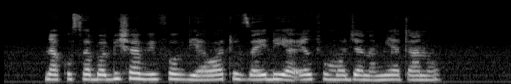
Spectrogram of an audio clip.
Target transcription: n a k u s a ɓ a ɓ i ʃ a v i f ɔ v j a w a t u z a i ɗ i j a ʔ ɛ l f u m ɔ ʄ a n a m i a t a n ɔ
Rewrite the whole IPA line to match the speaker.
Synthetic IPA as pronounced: n a k u s a ɓ a ɓ i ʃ a v i f ɔ v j a w a t u z a i ɗ i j a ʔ ɛ l f u m ɔ ʄ a n a m i a t a n ɔ

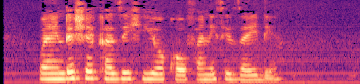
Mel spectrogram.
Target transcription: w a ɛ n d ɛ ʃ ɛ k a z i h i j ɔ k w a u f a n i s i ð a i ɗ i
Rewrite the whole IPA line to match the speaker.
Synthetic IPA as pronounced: w a ɛ n d ɛ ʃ ɛ k a z i h i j ɔ k w a u f a n i s i z a i ɗ i

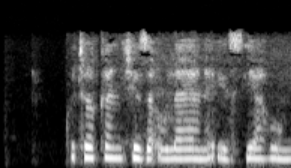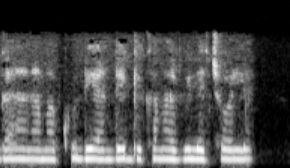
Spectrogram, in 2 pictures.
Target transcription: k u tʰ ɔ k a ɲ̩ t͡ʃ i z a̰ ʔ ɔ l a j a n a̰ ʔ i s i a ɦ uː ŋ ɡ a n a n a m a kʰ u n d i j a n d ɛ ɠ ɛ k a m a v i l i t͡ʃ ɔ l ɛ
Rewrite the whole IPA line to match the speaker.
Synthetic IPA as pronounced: k u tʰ ɔ k a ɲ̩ t͡ʃ i z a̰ ʔ u l a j a n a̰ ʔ i s i a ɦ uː ŋ ɡ a n a n a m a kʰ u n d i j a n d ɛ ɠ ɛ k a m a v i l ɛ t͡ʃ ɔ l ɛ

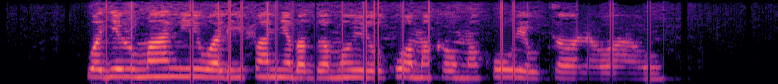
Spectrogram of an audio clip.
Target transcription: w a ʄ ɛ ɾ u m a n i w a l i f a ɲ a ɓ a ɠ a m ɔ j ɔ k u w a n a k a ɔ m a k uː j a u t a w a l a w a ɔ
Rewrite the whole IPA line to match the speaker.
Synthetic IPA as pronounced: w a ʄ ɛ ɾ u m a n i w a l i f a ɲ a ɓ a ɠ a m ɔ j ɔ k u w a m a k a ɔ m a k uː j a u t a w a l a w a ɔ

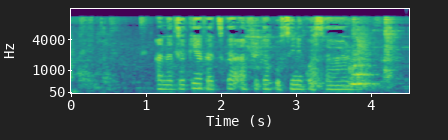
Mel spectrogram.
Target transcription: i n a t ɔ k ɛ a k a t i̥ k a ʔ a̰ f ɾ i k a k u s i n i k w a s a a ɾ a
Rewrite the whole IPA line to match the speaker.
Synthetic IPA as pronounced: a n a t ɔ k ɛ a k a t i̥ k a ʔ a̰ f ɾ i k a k u s i n i k w a s a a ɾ a

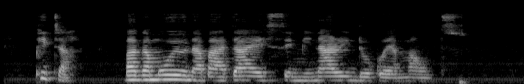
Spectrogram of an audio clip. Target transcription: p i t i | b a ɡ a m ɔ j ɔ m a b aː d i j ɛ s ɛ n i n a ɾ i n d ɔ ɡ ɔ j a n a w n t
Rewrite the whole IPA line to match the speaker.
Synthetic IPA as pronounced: p i t a | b a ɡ a m ɔ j ɔ n a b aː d a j ɛ s ɛ m i n a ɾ i n d ɔ ɡ ɔ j a m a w n t

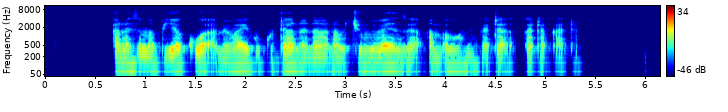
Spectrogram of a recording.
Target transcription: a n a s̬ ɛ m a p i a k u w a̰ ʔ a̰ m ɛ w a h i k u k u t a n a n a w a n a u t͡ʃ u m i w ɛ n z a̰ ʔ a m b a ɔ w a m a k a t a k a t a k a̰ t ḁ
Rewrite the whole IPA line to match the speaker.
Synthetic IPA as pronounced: a n a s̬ ɛ m a p i a k u w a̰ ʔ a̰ m ɛ w a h i k u k u t a n a n a w a n a u t͡ʃ u m i w ɛ n z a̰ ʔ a m b a ɔ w a m ɛ k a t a k a t a k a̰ t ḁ

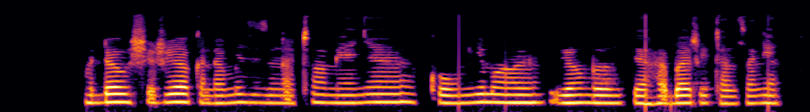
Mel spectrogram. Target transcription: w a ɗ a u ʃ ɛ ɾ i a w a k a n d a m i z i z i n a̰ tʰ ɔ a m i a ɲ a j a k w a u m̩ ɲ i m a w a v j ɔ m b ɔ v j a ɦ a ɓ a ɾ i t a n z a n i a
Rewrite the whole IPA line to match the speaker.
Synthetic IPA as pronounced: w a ɗ a u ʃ ɛ ɾ i a w a k a n d a m i z i z i n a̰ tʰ ɔ a m i a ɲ a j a k w a u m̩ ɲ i m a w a v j ɔ m b ɔ v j a ɦ a ɓ a ɾ i t a n z a n i a

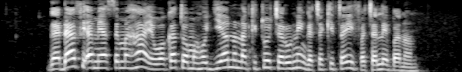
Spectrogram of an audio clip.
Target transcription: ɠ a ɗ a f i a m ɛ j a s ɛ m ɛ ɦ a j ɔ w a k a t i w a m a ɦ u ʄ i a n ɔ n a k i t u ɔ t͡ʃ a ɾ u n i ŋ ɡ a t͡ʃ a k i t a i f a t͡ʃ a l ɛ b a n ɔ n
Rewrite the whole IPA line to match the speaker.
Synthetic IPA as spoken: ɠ a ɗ a f i a m ɛ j a s ɛ m a ɦ a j ɔ w a k a t i w a m a ɦ ɔ ʄ i a n ɔ n a k i t u ɔ t͡ʃ a ɾ u n i ŋ ɡ a t͡ʃ a k i t a i f a t͡ʃ a l ɛ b a n ɔ n

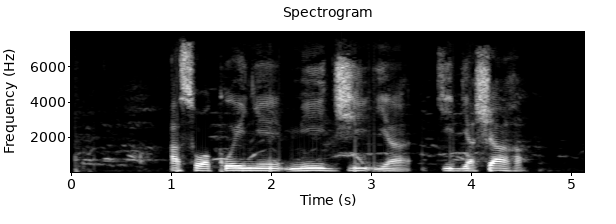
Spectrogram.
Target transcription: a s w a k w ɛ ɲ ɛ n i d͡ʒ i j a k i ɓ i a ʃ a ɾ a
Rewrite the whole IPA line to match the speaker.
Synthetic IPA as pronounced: a s w a k w ɛ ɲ ɛ m i d͡ʒ i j a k i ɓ i a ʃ a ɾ a

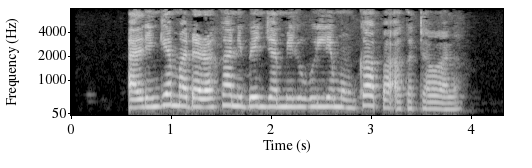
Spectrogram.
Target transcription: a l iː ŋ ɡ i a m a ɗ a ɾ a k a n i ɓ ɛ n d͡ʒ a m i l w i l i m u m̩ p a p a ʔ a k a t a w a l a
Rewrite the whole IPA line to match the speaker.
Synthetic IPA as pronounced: a l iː ŋ ɡ i a m a ɗ a ɾ a k a n i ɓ ɛ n d͡ʒ a m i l w i l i m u m̩ k a p a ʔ a k a t a w a l a

